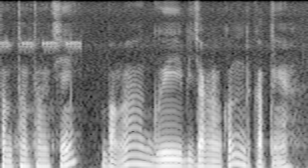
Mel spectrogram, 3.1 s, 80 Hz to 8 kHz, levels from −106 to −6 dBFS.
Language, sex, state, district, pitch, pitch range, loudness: Garo, male, Meghalaya, South Garo Hills, 115 Hz, 105-130 Hz, -16 LUFS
